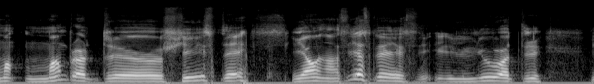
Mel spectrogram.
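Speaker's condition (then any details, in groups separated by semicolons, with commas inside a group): Cerebral palsy; since birth; speech not very clear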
